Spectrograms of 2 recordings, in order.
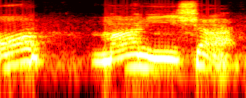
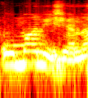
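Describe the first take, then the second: First: The first vowel sounds like 'aw'. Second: The first vowel sounds like 'oo'. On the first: The speaker calls it right. "শব্দটা হলো অমানিসা অর্থাৎ এটা অ অই থাকবে" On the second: The speaker calls it wrong. "আমরা এভাবে বলি না উমানিসা"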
